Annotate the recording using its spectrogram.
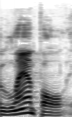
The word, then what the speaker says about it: Lample: Joe Lamp I'm sorry, Joe Lample is how it's pronounced and spelled, has a great podcast on organic gardening and natural methods of pest control, oh.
